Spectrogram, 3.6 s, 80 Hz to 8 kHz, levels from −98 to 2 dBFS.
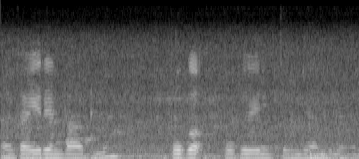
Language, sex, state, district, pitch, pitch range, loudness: Telugu, female, Andhra Pradesh, Krishna, 185 Hz, 185-190 Hz, -26 LUFS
